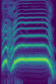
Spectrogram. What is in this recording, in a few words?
cheer, citizen voice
